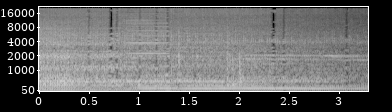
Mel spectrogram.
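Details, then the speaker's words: 2005 Toyota Matrix with a no-crank complaint, 12 volts applied directly to the starter's signal wire: quick catch and settling idle with even low hum, so the starter is not the issue. "see the vehicle started till the starter is not the issue"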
